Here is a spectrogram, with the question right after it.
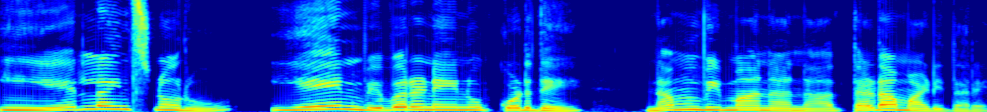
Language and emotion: Kannada, angry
